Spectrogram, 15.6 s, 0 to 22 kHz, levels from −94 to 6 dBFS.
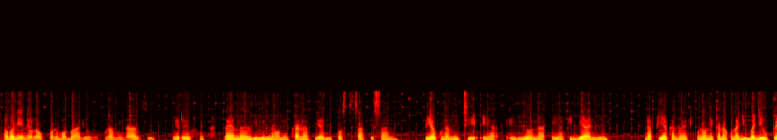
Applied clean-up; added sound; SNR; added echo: neural separator model SepFormer DNS4.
